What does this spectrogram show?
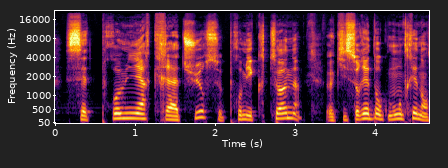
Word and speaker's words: Chthon: C'est incroyablement compliqué à dire. Alors, ça s'écrit Chthon, C-H-T-O-N, il me semble. mais ça se dit Kton, voilà.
